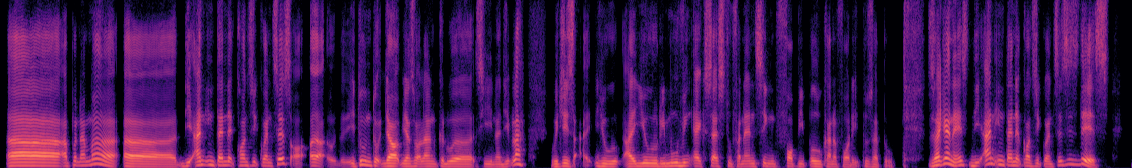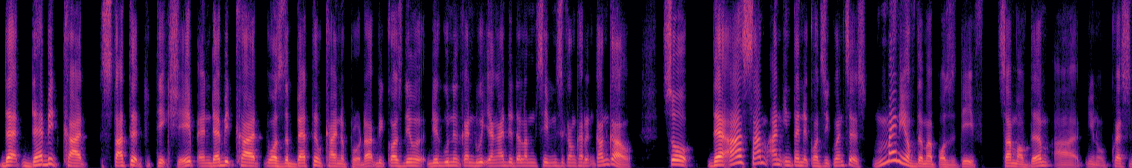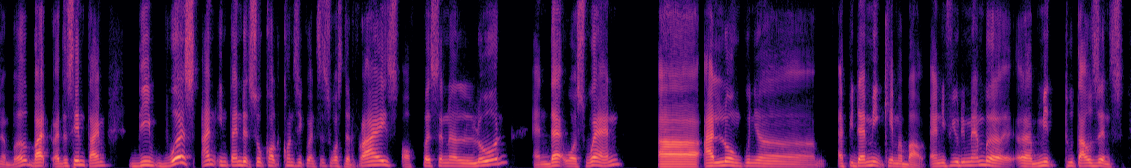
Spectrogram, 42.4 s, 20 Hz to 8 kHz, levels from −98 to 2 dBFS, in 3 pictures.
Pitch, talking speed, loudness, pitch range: 150 Hz, 180 wpm, -32 LUFS, 130-175 Hz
